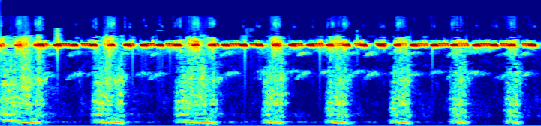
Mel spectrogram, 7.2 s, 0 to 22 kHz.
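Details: Male lion roaring, Africam recording dated 3/04/08: a series of deep, grunting roar bursts about once a second, eight in seven seconds, over a steady high insect chirring.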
